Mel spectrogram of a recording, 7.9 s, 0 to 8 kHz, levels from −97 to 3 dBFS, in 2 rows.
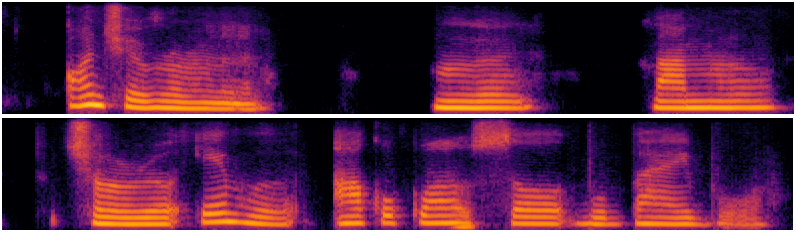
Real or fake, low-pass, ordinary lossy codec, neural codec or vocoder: fake; 7.2 kHz; Opus, 16 kbps; codec, 16 kHz, 1 kbps, X-Codec, HuBERT features, trained on LibriSpeech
